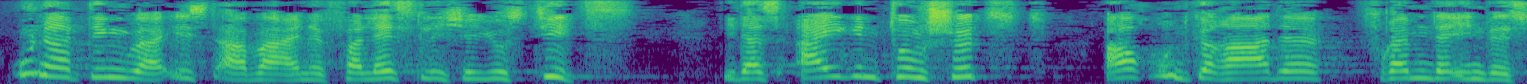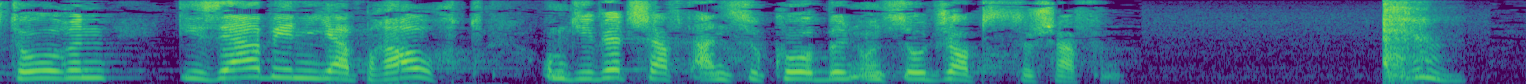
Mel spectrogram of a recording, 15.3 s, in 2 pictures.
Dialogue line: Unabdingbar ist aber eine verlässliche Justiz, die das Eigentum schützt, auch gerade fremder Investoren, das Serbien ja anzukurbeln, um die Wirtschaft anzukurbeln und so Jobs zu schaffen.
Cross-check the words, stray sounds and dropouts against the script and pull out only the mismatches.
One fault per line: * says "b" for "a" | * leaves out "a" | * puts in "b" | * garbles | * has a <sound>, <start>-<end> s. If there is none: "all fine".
* puts in "und"
* says "die" for "das"
* says "braucht" for "anzukurbeln"
* has a throat clearing, 14.5-15.0 s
